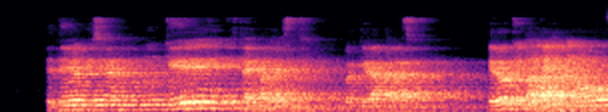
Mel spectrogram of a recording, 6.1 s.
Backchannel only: Yes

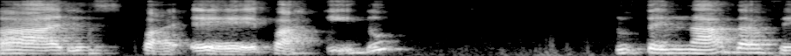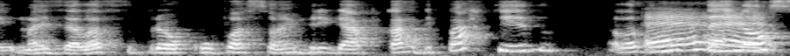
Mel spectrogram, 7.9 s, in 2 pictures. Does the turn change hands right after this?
Yes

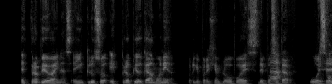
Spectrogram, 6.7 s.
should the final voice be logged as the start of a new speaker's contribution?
Yes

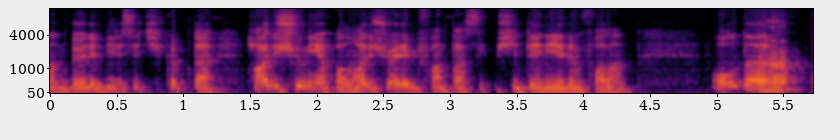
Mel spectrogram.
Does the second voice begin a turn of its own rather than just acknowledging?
No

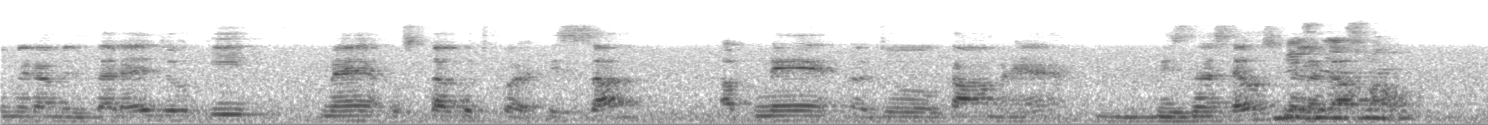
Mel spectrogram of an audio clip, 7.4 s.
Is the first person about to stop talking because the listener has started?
No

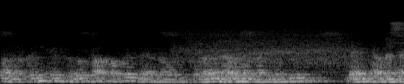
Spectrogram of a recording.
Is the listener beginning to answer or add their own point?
Yes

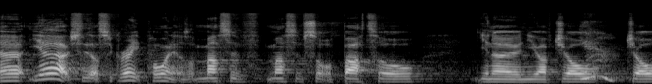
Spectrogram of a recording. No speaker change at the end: Yes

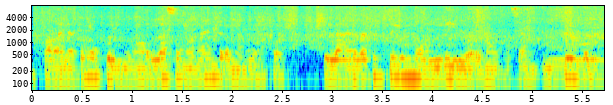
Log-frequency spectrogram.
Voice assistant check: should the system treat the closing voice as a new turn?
Yes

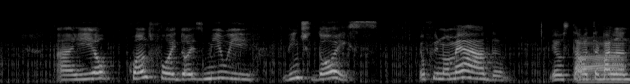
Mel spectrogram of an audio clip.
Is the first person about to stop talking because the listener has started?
No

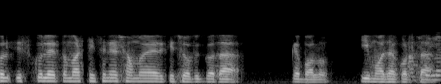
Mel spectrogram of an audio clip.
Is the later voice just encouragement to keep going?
No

